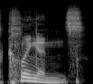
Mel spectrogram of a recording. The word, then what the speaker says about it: Klingons: a whole mess of Klingons have arrived and note here that Sulu says klingens they still haven't quite canonized the pronunciation Kirk orders Sulu to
